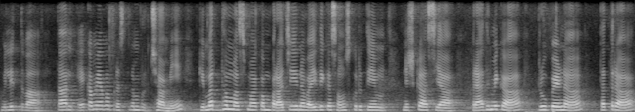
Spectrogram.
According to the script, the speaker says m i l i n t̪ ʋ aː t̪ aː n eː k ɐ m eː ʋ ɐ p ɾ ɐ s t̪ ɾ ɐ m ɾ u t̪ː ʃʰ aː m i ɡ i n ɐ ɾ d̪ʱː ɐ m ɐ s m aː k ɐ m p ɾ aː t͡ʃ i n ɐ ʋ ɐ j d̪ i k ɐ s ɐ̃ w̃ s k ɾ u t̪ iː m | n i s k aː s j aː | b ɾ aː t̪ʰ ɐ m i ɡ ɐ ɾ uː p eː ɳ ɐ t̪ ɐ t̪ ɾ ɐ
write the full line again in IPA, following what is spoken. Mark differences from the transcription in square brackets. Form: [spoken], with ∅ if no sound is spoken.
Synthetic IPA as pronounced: m i l i [∅] t̪ ʋ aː t̪ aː n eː k ɐ m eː ʋ ɐ p ɾ ɐ s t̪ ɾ ɐ m ɾ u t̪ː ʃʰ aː m i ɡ i [m] ɐ ɾ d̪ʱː ɐ m ɐ s m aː k ɐ m p ɾ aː t͡ʃ [iː] n ɐ ʋ ɐ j d̪ i k ɐ s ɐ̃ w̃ s k ɾ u t̪ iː m | n i [ʂ] k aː s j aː | [p] ɾ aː t̪ʰ ɐ m i [k] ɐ ɾ uː p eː ɳ ɐ t̪ ɐ t̪ ɾ ɐ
